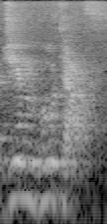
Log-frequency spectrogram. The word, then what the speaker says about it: Gimbutas: I want to recommend to everyone, and for future study, a work by someone called Maria Gimbutas, G-Y-M-B-U-T-A-S, which is Lithuanian, and I think it's pronounced Gimbutas.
